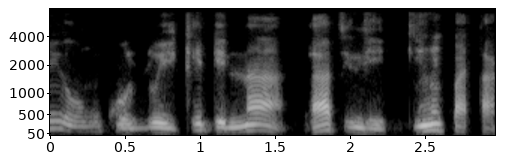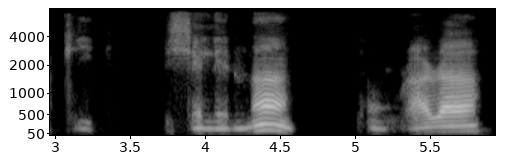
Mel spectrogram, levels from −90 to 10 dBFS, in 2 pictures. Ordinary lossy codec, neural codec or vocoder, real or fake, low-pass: MP3, 64 kbps; codec, 16 kHz, 2 kbps, FunCodec, trained on Chinese and English, 25 frames a second; fake; 7.2 kHz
